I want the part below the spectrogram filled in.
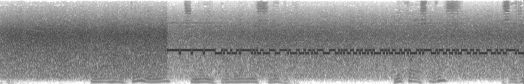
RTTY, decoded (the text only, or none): SOME BORIDES EXHIBIT …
